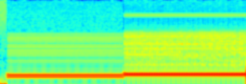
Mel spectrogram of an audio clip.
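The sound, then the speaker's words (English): A loud, steady telephone dial tone of an outgoing call hums continuously, then shifts abruptly partway through to a slightly different, buzzier steady tone. There are no voices, just the unbroken electronic drone. “Be ready when we call. This is Phone a Friend.”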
